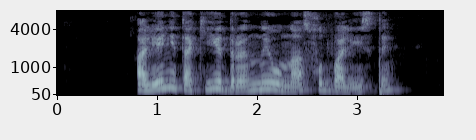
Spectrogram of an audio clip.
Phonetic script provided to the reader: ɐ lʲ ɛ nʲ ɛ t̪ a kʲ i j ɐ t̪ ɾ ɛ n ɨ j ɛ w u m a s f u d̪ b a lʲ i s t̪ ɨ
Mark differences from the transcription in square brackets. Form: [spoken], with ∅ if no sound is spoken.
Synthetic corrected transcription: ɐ lʲ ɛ nʲ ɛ t̪ a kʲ i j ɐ [d̪] ɾ ɛ [nː] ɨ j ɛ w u [n] a s f u d̪ b a lʲ i s t̪ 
